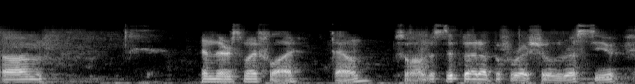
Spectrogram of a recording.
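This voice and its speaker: Noticeable noise sits behind a man who talks fairly slowly. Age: young. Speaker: vlogger. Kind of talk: casual video diary. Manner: hesitant, many fillers.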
